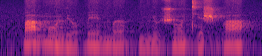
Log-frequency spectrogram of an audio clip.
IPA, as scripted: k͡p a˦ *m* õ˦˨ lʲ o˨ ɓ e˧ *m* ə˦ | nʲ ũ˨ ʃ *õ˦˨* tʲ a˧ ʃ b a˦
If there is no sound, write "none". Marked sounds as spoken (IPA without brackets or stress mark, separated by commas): m, m, õ˦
